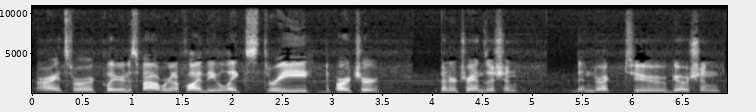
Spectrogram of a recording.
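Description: Young pilot talking through a cockpit. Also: male voice, mid-range voice, normal speed. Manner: relaxed, talks viewers through each step. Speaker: pilot vlogger. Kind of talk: casual cockpit narration and radio calls. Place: small aircraft cockpit. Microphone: aviation headset. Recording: engine noise behind.

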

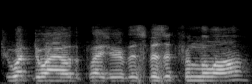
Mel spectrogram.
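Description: An actor playing a slick young counterfeiter. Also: male voice, high-pitched, little pitch movement, fast, close to an everyday voice. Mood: glib. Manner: glib, evasive. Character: slick smooth-talking male counterfeiter. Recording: dull old TV soundtrack with faint hiss.

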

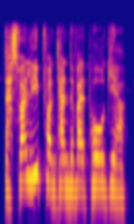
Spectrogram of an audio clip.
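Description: A woman's voice: fairly high pitch, unhurried, a little hiss or hum, close to an everyday voice. A woman voicing a cheeky, cheerful young girl witch in a children's computer game, exclamatory and sing-song. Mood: fondly reminiscing. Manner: bright, exclamatory, sing-song when chanting spells.

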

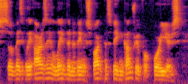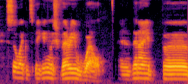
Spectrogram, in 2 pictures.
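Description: Chatty Latvian man vlogging to webcam. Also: medium pitch. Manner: chatty, self-correcting, stretches words for emphasis. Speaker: English fluency blogger. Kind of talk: casual video blog advice. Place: indoors, small room. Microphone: webcam at head-and-shoulders framing.

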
